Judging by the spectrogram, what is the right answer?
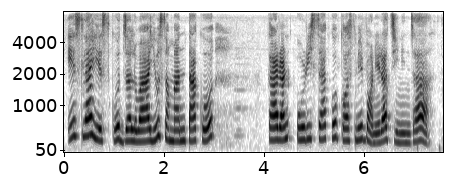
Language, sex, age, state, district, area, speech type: Nepali, female, 18-30, West Bengal, Kalimpong, rural, read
